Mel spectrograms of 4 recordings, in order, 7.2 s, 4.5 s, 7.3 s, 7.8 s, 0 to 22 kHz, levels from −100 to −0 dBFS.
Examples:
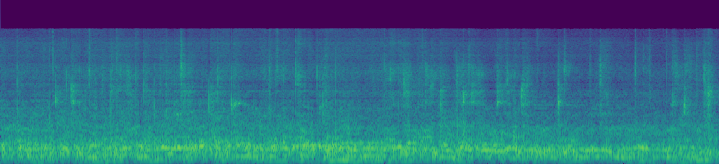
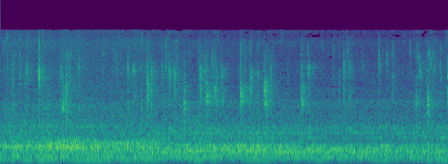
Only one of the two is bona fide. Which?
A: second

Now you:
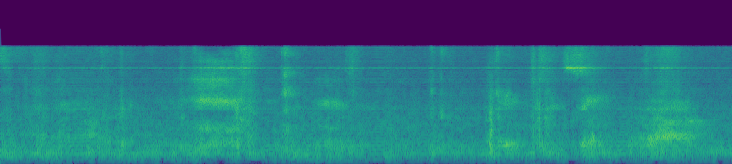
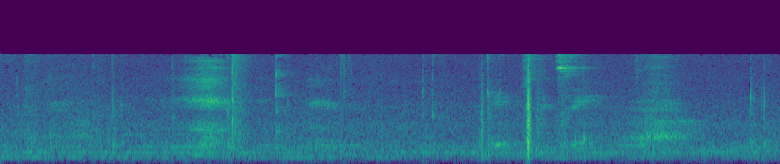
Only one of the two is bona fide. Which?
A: second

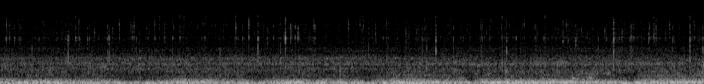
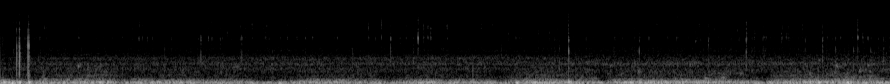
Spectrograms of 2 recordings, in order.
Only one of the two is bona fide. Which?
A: second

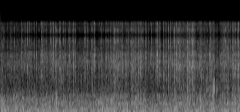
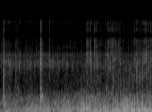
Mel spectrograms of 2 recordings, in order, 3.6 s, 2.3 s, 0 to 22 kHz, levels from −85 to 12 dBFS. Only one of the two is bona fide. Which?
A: first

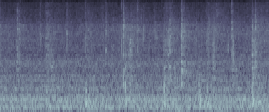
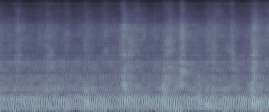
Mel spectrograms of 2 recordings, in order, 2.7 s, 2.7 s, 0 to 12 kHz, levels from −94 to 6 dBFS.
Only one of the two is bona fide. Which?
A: first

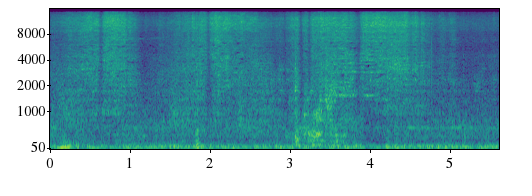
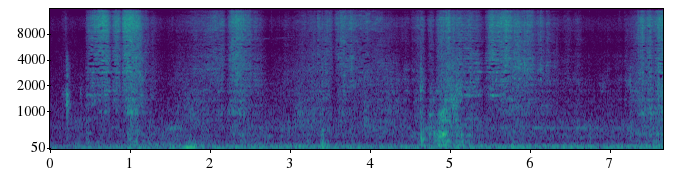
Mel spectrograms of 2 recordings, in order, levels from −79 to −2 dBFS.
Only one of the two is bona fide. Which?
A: second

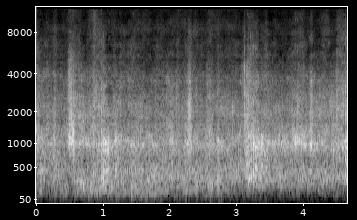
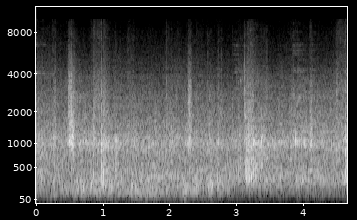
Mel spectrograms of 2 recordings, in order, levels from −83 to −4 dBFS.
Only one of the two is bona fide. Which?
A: second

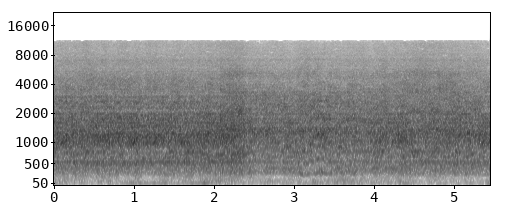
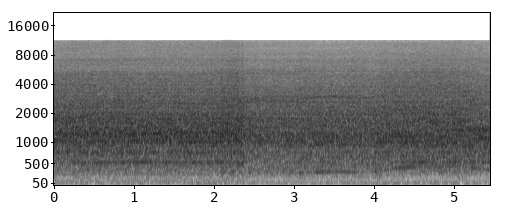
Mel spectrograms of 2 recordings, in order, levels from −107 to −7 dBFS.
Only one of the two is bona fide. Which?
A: second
